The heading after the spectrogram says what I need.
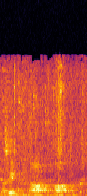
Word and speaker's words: Thich Nhat Hanh: Thich Nhat Hanh. And that's how you pronounce it.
